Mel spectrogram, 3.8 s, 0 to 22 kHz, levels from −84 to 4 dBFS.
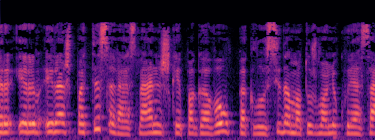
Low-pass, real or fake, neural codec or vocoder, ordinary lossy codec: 19.8 kHz; real; none; MP3, 48 kbps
